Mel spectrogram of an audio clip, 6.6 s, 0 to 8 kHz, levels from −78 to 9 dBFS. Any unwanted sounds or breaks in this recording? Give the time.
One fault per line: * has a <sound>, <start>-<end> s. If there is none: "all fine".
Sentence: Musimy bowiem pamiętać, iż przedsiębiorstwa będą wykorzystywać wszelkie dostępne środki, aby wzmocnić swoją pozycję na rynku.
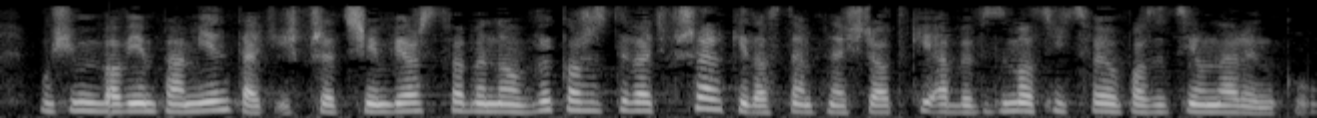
all fine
